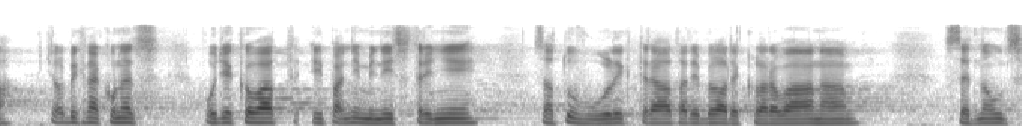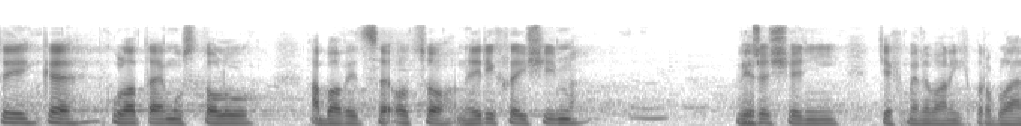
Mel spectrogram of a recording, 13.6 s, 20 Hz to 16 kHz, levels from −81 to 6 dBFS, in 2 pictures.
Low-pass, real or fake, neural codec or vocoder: 7.2 kHz; real; none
